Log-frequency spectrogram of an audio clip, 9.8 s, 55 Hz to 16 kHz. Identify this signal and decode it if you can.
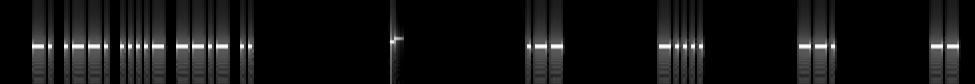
Morse code, heard as a keyed tone, about 30 wpm, spaced as for 14 wpm, 700 Hz. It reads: NP4QI W6GM
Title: USA Call Signs - 5 Characters - 8x Character Spacing - 30wpm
